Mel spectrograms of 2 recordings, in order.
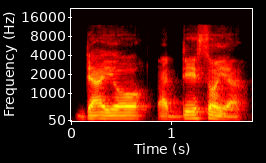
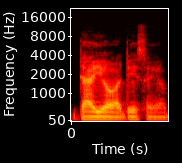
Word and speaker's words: Dayo Adesonya: My name is Dayo Adesonya. That's how non-Yoruba people will say my name, Dayo Adesonya, but my name is Dayo Adesonya.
